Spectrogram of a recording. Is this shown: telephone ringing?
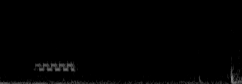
yes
